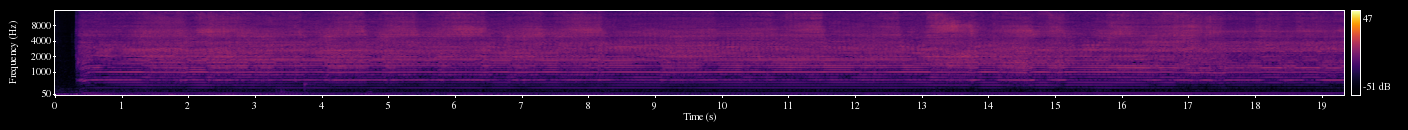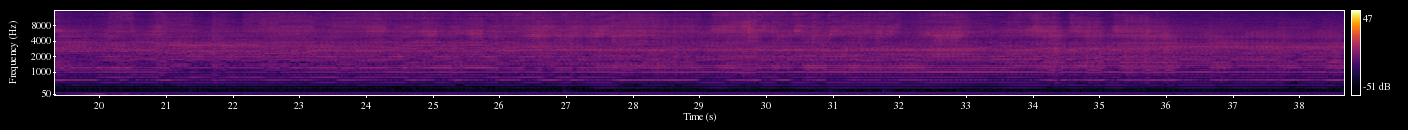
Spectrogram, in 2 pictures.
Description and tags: shaving with an electric Phillips machine. Rode NT4 > iRiver H120 /afeitandome con una maquina lectrica Phillips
